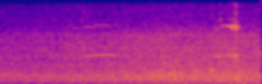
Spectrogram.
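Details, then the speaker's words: Tractor after clutch release bearing replacement, first test start and clutch test: engine runs smooth and even with no whir, squeal or rumble; the new release bearing is completely quiet. "Now we can hear that the new release bearing is completely quiet."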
